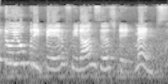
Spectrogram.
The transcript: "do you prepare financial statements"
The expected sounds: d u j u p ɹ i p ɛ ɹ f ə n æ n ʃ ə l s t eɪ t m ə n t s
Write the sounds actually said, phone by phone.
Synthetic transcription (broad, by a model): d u j u p ɹ i p ɛ ɹ f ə n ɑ n s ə l s t eɪ t m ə n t s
